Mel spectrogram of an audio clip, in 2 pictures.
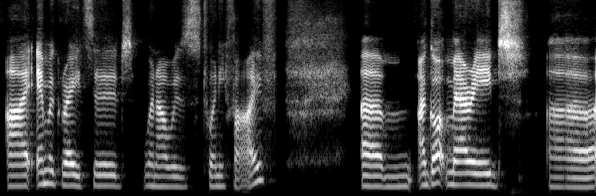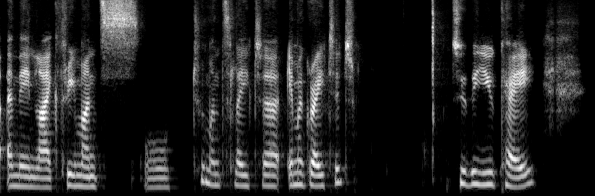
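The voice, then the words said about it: South African accent. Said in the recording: “I am from South Africa, from Cape Town. You can probably tell by my accent.”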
